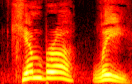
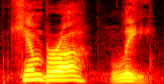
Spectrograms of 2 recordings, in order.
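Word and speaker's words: Kymbra Li: Notice on social media influencer, comedian, rapper, and OnlyFans model Kimbra Lee, and that is spelled Kymbra space Li. Kimbra Lee.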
